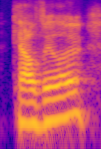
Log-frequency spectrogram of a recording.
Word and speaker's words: Calvillo: Calvillo.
